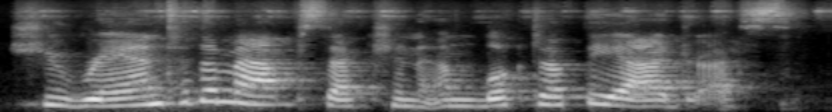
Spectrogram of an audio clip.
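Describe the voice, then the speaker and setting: Higher-voiced woman reading a children's story. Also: normal speed, a bit bright, poor audio. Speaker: school storyteller. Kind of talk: children's story read-aloud.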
